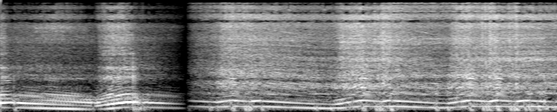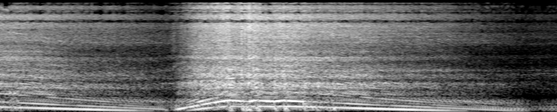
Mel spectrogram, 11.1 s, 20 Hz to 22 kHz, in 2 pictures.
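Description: A BMW E39 540i V8 revs repeatedly and loudly nearby. Each blip rises and then falls away, building into a long surging pull as the car drives off, with no talk over it.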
